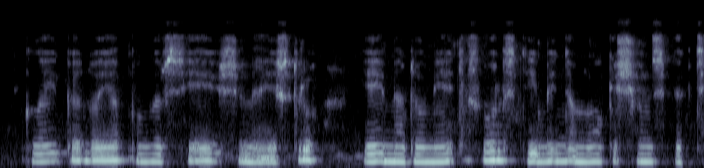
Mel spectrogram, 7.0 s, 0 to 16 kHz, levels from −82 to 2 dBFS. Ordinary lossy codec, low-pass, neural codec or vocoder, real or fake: Opus, 24 kbps; 7.2 kHz; codec, 16 kHz, 8 kbps, FunCodec, trained on Chinese and English, 25 frames a second; fake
